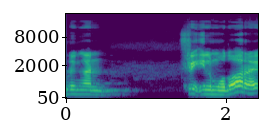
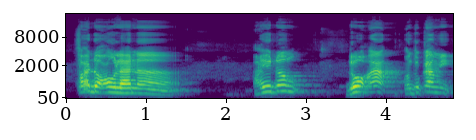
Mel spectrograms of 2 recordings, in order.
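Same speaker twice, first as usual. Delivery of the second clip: a touch of bossy, cocky pleading, higher and louder; cocky demand; 4 semitones higher, 6 dB louder, slower than usual. Retold or imitated. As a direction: demand it like you're owed. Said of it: "Ini songong ini". (nada menyuruh yang songong, agak tinggi dan keras)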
